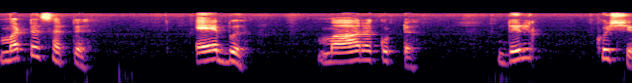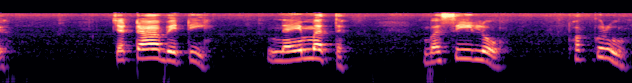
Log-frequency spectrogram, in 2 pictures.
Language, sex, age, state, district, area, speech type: Sindhi, female, 60+, Rajasthan, Ajmer, urban, spontaneous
